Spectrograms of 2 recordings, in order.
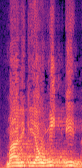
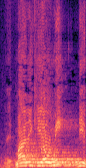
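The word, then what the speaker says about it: مالك يوم الدين: pokoknya SS semua ya Maliki yaumidin nah ini yang sering kita dengarkan Maliki yaumin padahal tidak ada cara baca seperti itu atau di alfalaq paling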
